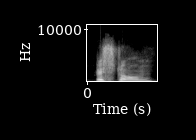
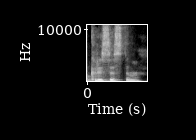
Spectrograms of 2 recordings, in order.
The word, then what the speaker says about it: Chrysostom: Now, the church father, John Chrysostom, I cannot pronounce the names because of my limited pronunciation.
